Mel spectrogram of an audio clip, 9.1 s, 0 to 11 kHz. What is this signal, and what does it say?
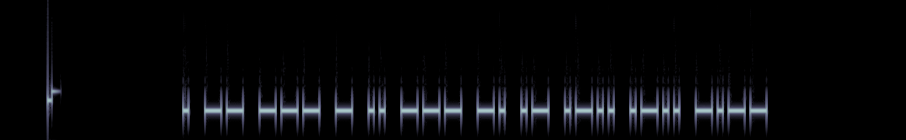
Morse code, heard as a keyed tone, about 22 wpm, 700 Hz. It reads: EMOTIONALLY
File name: practice / 22wpm / Eleven Letter Words - 22wpm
